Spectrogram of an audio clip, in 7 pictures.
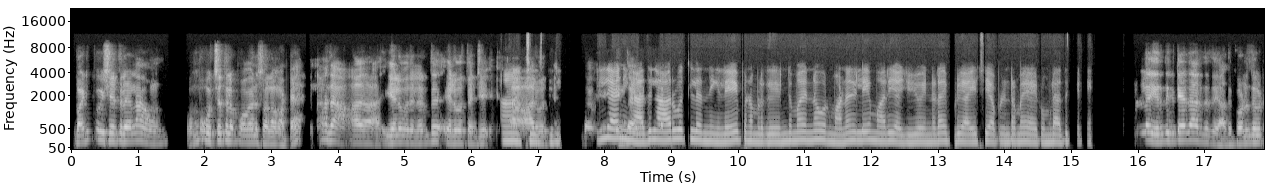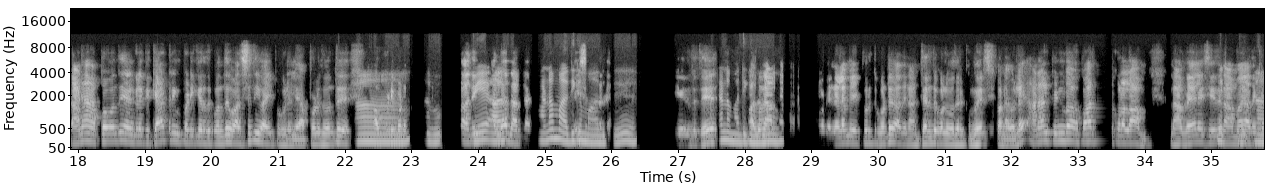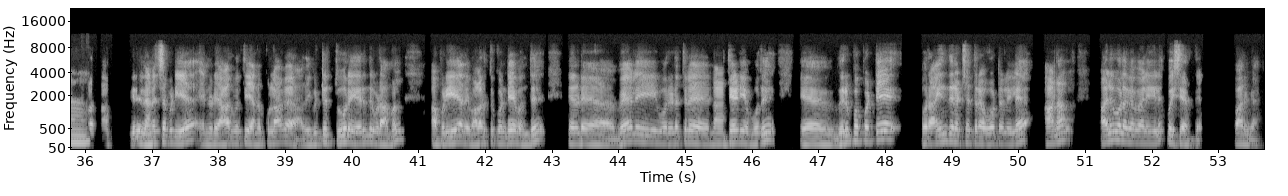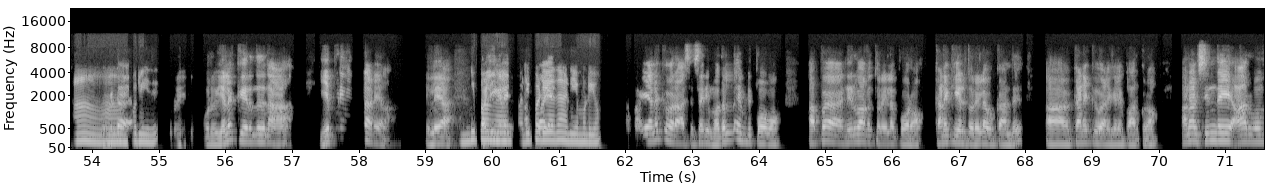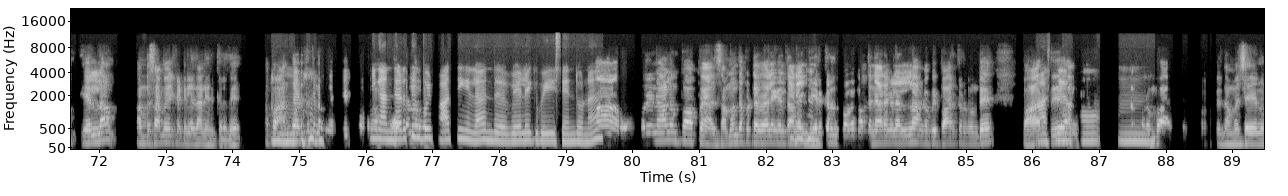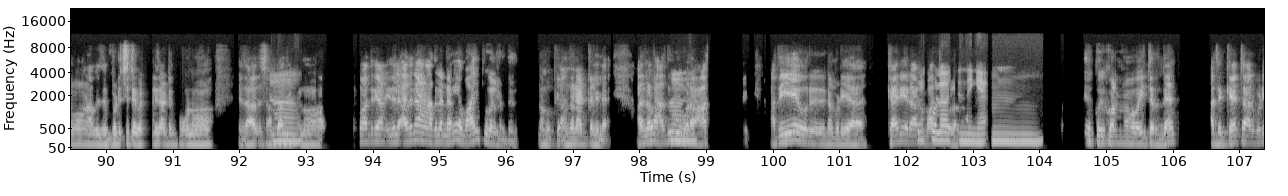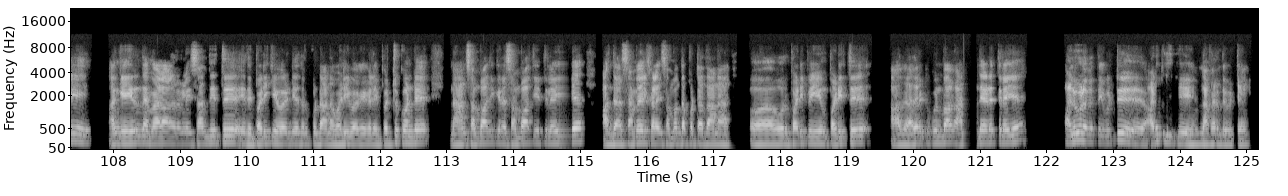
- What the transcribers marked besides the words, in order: unintelligible speech; in English: "கேட்டரிங்"; unintelligible speech; "அடைய" said as "அடிய"; chuckle; unintelligible speech; chuckle; unintelligible speech; other noise; horn
- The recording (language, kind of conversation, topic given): Tamil, podcast, சமையல் அல்லது உணவின் மீது உங்களுக்கு ஆர்வம் எப்படித் தோன்றியது?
